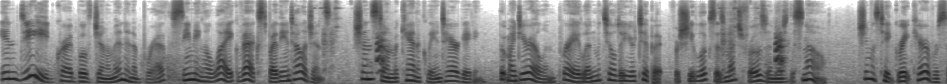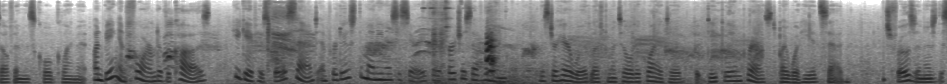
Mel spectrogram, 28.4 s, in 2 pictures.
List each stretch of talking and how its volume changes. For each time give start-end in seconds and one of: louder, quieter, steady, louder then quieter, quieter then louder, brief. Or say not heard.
0.0-28.3 steady.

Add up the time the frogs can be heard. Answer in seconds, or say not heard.
not heard.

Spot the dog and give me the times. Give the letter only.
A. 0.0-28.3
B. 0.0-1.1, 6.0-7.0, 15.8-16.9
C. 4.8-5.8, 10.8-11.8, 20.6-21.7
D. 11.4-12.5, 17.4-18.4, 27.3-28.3
C.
